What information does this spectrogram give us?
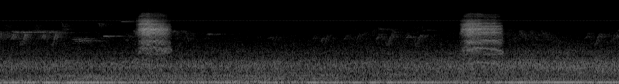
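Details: At its nest, filmed in early April 2015, a scrub jay (Aphelocoma californica) gives two harsh, raspy calls about three seconds apart, over a steady low hum and faint background noise.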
